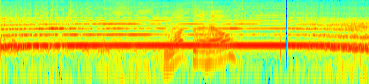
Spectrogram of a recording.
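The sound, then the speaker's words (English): A loud, sustained siren wail holds a steady tone for several seconds while a man's voice briefly exclaims partway through, followed by a sharp click near the end. “We haven't done a siren series in a long time.”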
